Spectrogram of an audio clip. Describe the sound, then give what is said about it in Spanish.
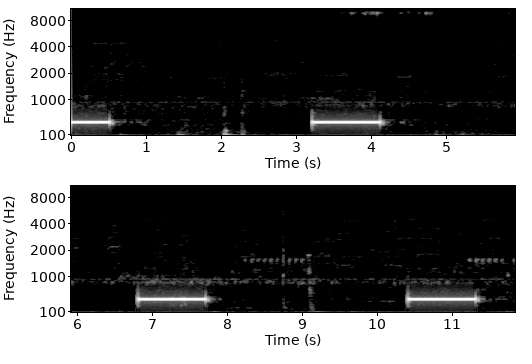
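Telephone line tones while a number is being called: four steady, evenly spaced tones of about a second each, separated by a few seconds of quiet with faint background noise. “Vamos a ver, vamos a marcar.”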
